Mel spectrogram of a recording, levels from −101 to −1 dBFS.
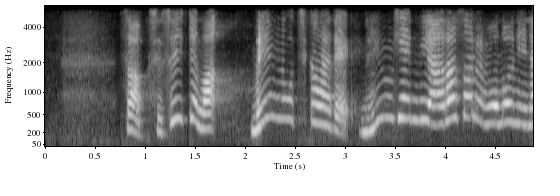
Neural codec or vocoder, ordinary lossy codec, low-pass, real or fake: codec, 24 kHz, 0.9 kbps, WavTokenizer, medium music audio release; none; 5.4 kHz; fake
